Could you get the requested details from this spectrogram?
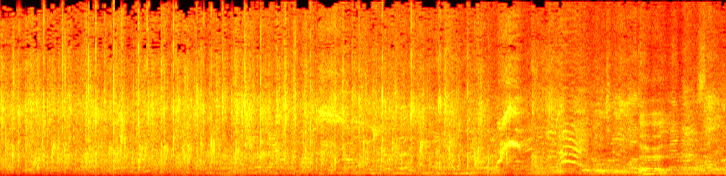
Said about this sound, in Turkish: bu arkadaşlara bu jestlerinden dolayı bir alkış istiyorum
